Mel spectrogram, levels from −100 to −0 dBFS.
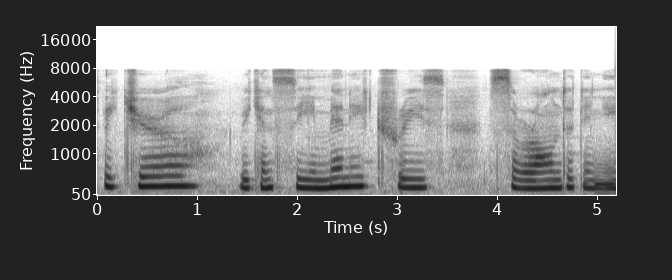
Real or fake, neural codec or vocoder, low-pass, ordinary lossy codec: real; none; none; none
